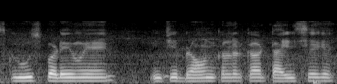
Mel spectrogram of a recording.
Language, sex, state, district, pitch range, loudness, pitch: Hindi, male, Maharashtra, Mumbai Suburban, 155-165 Hz, -17 LUFS, 160 Hz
